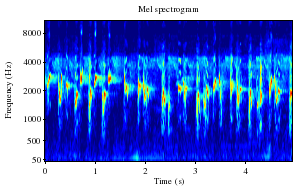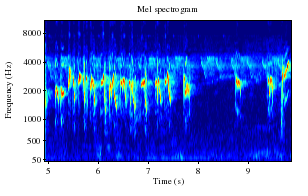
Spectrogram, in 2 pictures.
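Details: Lively young sooty-headed bulbul giving 'riwikan' chatter meant to prompt other bulbuls to sing; crowded run of sharp, up-and-down slurred notes, ending in a pause and a few final bursts.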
